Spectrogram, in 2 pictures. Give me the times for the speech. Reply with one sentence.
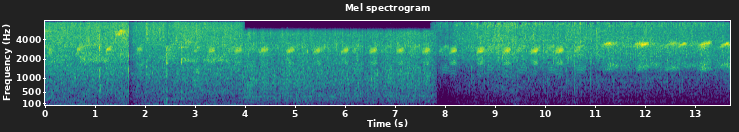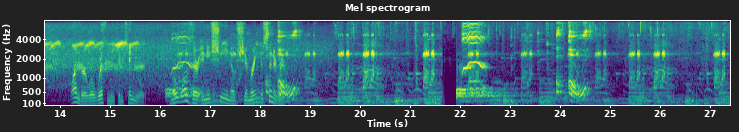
You can hear the speech from 14.2 to 18.6 s.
